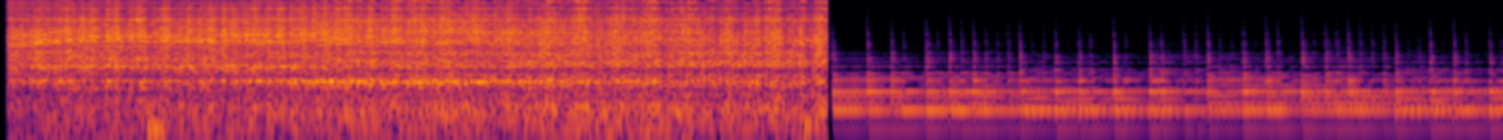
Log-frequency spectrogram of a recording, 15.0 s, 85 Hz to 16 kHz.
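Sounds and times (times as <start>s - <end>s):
sawmill saw whining: 0.1s - 8.3s.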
